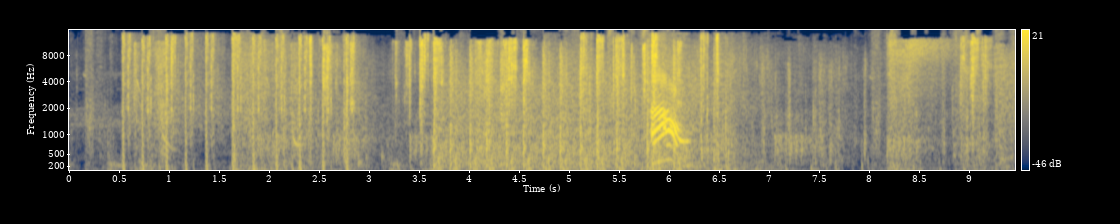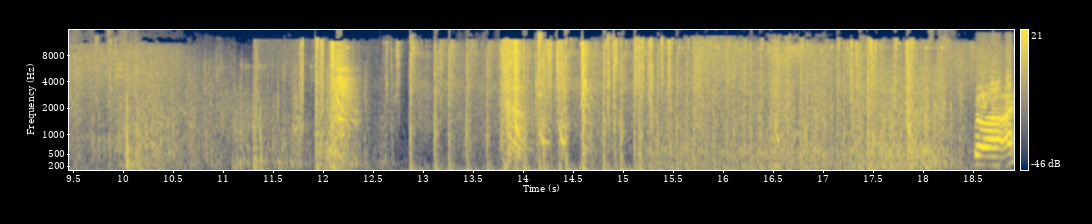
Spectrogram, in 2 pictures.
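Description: Video game gunfire in bursts of rapid shots and fusillades with thuds, loud and near, broken by brief pauses, while players talk excitedly over it.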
